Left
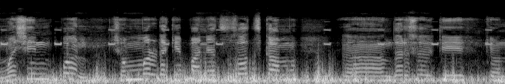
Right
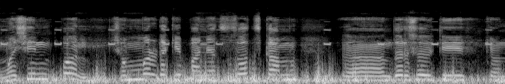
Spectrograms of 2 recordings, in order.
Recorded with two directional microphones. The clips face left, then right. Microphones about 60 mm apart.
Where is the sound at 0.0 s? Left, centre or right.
Right.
